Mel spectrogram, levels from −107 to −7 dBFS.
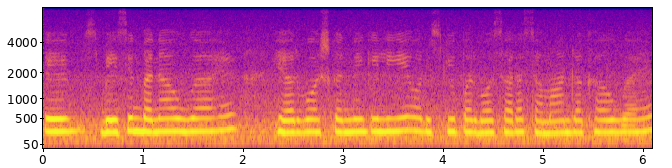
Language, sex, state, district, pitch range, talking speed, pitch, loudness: Hindi, female, Chhattisgarh, Bilaspur, 230-245 Hz, 185 wpm, 240 Hz, -14 LUFS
